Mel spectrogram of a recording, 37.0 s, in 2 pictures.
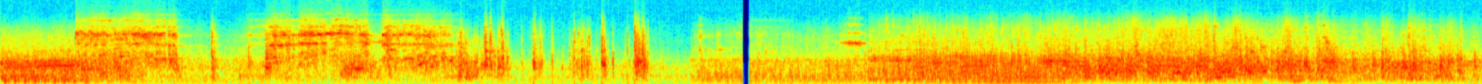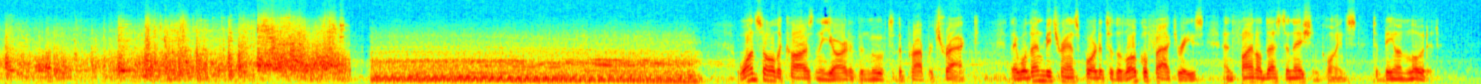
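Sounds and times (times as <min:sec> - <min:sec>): freight cars clattering over rails: 0:00.0 - 0:23.4
diesel locomotive engine drone: 0:00.0 - 0:37.0.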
